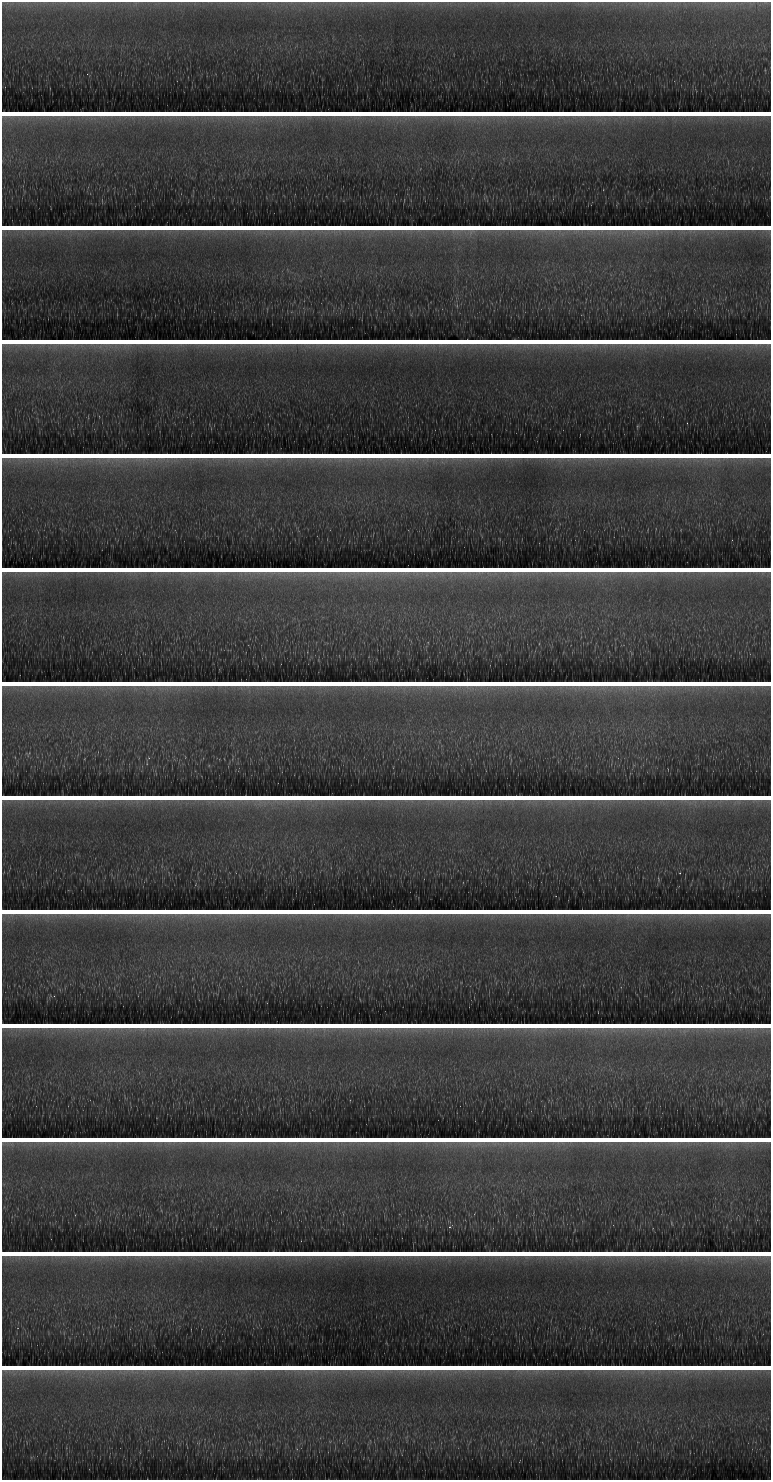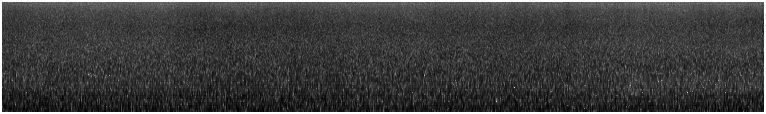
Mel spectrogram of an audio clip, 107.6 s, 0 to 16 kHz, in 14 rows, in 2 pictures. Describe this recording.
Voramar, Rode nt-5 (Omni) + Mixpre + Tascam Dr-680, With Jercklin "Disk" DIY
